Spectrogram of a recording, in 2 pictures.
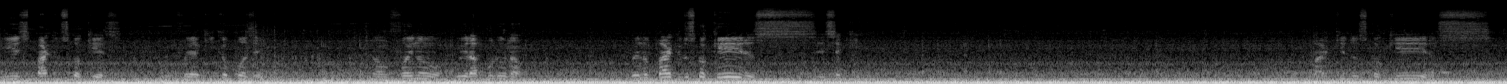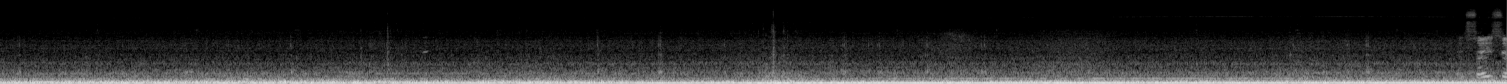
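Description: Heard from inside a truck cab on the move, the diesel engine keeps up a steady low drone over road noise. Two brief high hisses come about 8 and 14 seconds in.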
